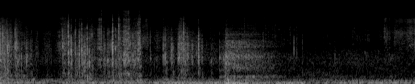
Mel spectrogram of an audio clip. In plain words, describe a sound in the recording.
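A plastic plug clicks and rattles in someone's hands.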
